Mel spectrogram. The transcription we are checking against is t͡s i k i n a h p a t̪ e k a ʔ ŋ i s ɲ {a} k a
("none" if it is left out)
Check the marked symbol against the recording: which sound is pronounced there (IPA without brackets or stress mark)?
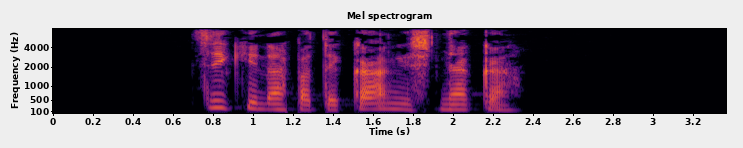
a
